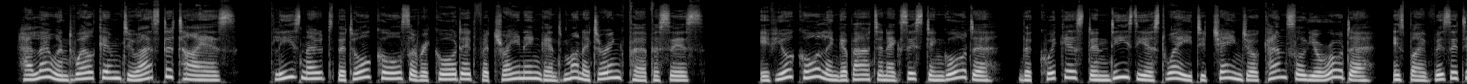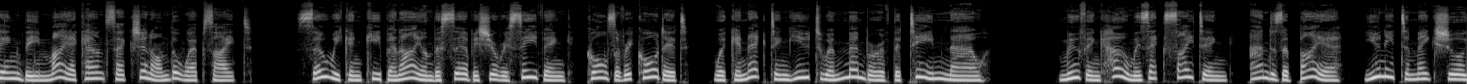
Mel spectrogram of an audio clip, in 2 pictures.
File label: IVR On Hold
